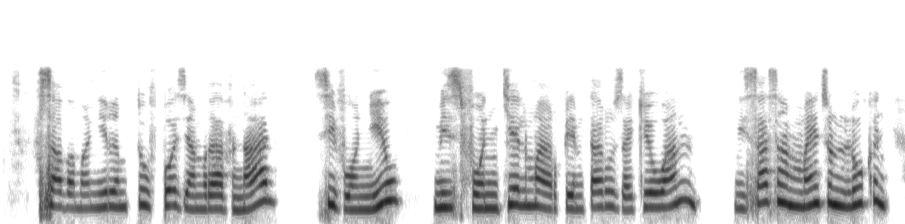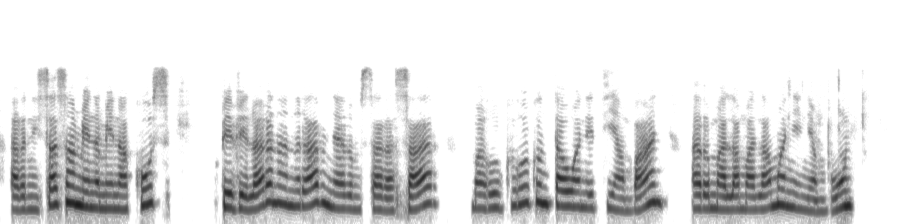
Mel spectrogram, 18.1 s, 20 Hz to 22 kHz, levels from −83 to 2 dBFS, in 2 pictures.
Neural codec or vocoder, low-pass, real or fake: codec, 16 kHz, 16 kbps, FreqCodec, smaller model; 7.2 kHz; fake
